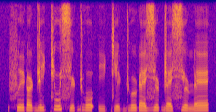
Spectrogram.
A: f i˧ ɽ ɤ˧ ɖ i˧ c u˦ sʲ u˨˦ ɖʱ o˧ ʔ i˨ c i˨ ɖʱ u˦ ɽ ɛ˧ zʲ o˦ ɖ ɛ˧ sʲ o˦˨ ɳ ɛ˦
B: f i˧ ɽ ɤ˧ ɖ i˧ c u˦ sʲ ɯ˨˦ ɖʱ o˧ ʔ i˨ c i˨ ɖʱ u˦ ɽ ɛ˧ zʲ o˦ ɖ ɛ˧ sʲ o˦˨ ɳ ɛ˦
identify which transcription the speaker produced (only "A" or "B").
B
